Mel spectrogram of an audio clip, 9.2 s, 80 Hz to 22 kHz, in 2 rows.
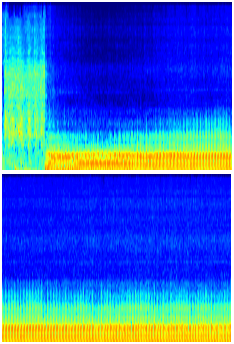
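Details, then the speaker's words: Nissan 370Z VQ V6 with DIY custom exhaust tip, cold start after sitting about a week and a half: brief crank, catches cleanly and settles to a steady deep fast idle; healthy cold start. "I'm going to bless you guys with a nice VQ cold start."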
